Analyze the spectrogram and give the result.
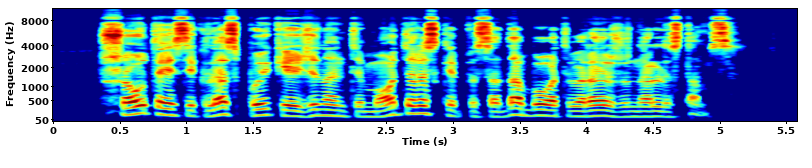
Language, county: Lithuanian, Šiauliai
